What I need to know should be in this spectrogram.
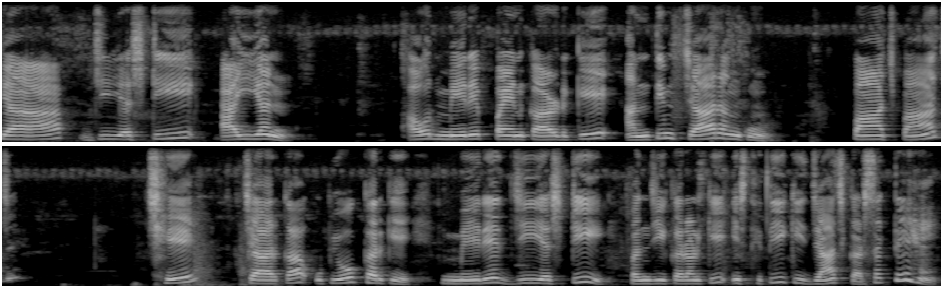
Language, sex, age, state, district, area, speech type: Hindi, female, 60+, Uttar Pradesh, Sitapur, rural, read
